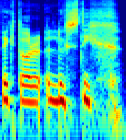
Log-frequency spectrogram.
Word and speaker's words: Victor Lustig: Man skulle kunna säga att Victor Lustig, som man ska uttala det då egentligen, var på piken av sin karriär när han säljer Eiffeltornet.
